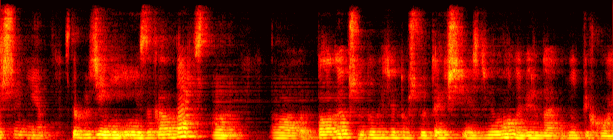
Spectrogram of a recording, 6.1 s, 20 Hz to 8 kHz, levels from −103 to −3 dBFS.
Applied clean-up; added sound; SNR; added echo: neural mask model DeepFilterNet 3.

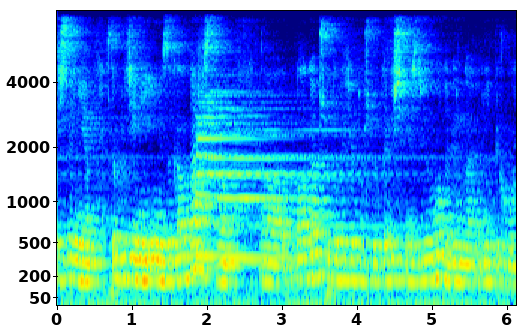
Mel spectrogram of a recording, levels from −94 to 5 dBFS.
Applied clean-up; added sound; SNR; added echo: none; Gong; 9 dB; reverberation time 1.0 s.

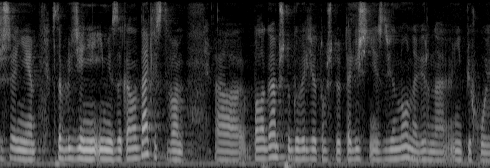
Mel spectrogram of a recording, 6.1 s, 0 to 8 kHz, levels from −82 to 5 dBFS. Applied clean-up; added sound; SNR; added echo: none; none; none; none.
